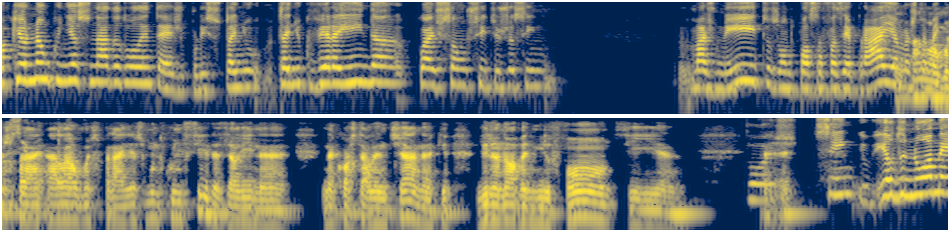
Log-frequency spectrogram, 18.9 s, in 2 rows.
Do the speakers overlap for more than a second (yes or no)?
yes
